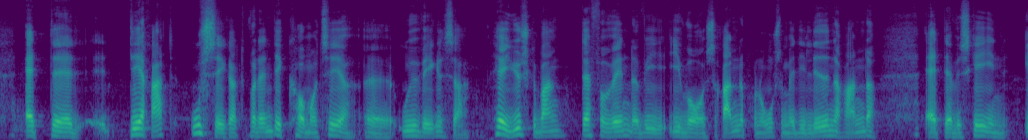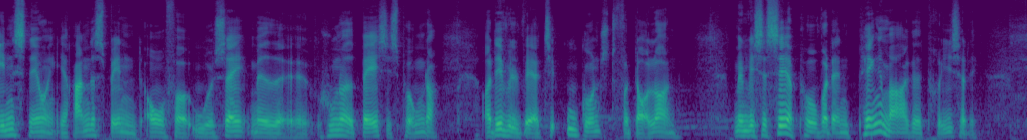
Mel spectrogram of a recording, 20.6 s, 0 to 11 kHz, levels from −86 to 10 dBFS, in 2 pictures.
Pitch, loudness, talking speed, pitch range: 115 Hz, -31 LUFS, 165 wpm, 95-135 Hz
